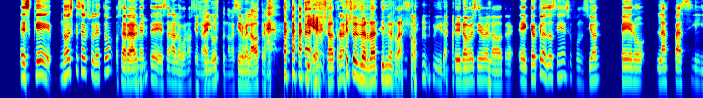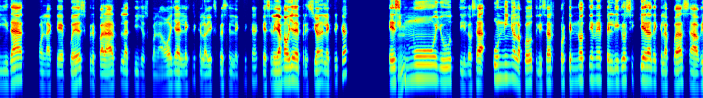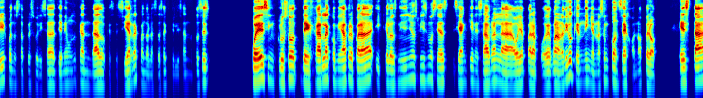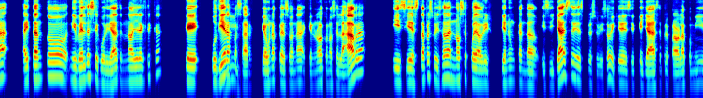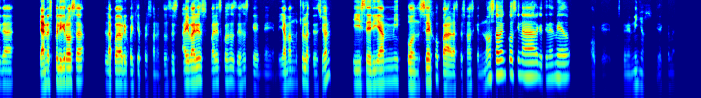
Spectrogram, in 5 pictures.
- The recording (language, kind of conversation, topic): Spanish, podcast, ¿Cómo cocinas cuando tienes poco tiempo y poco dinero?
- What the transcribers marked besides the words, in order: laughing while speaking: "es eso es verdad. Tienes razón, mira"; laugh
